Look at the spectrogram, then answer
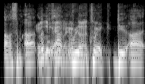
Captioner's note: faintly speaking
